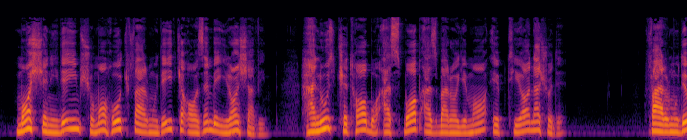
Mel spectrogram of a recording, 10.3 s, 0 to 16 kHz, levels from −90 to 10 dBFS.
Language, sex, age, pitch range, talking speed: Persian, male, 50-69, 130-195 Hz, 120 wpm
